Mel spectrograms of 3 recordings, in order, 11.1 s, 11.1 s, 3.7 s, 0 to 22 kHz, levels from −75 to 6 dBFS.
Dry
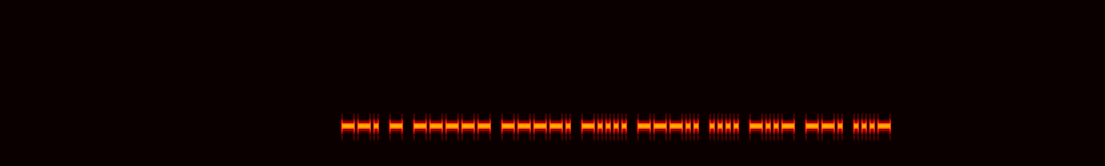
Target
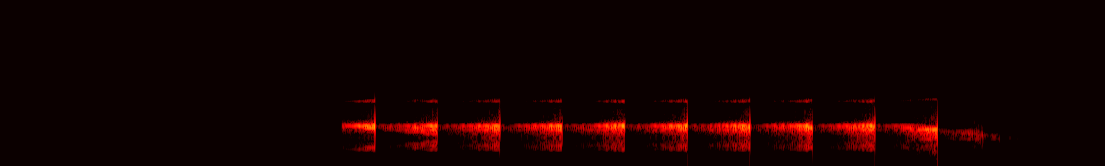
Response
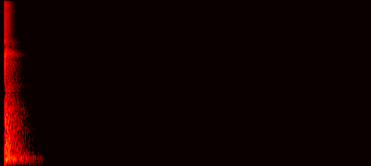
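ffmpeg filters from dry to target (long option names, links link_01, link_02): -filter_complex "[0:a]asettb=1/sr,asplit=3[link_01][link_02][link_03];[link_01]atrim=end=3.964[link_04];[link_02]atrim=start=3.96:end=6.06,asetpts=PTS-STARTPTS,afade=type=in:duration=0.004:curve=qsin,afade=type=out:start_time=2.096:duration=0.004:curve=qsin,adynamicequalizer=threshold=0.00708:dfrequency=670:dqfactor=1.1:tfrequency=670:tqfactor=1.1:attack=5:release=100:ratio=0.375:range=3.5:mode=cutabove:tftype=bell[link_05];[link_03]atrim=start=6.056[link_06];[link_04][link_05]acrossfade=duration=0.004:curve1=hsin:curve2=qsin[link_07];[link_07][link_06]acrossfade=duration=0.004:curve1=qsin:curve2=hsin,asplit=8[link_08][link_09][link_10][link_11][link_12][link_13][link_14][link_15];[link_09]adelay=194,afreqshift=-44,volume=-8dB[link_16];[link_10]adelay=388,afreqshift=-88,volume=-12.6dB[link_17];[link_11]adelay=582,afreqshift=-132,volume=-17.2dB[link_18];[link_12]adelay=776,afreqshift=-176,volume=-21.7dB[link_19];[link_13]adelay=970,afreqshift=-220,volume=-26.3dB[link_20];[link_14]adelay=1164,afreqshift=-264,volume=-30.9dB[link_21];[link_15]adelay=1358,afreqshift=-308,volume=-35.5dB[link_22];[link_08][link_16][link_17][link_18][link_19][link_20][link_21][link_22]amix=inputs=8:normalize=0,acompressor=threshold=-39dB:ratio=2.5,aemphasis=mode=production:type=50kf[link_23];[1:a]atrim=start_sample=2205,asetrate=25137,aresample=44100[link_24];[link_23][link_24]afir=irnorm=-1:irlink=0,afwtdn=0.0398,lowpass=1100,aeval=exprs='val(0)*pow(10,-36*if(lt(mod(-1.6*n/s,1),2*abs(-1.6)/1000),1-mod(-1.6*n/s,1)/(2*abs(-1.6)/1000),(mod(-1.6*n/s,1)-2*abs(-1.6)/1000)/(1-2*abs(-1.6)/1000))/20)':channel_layout=same,volume=-5dB"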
